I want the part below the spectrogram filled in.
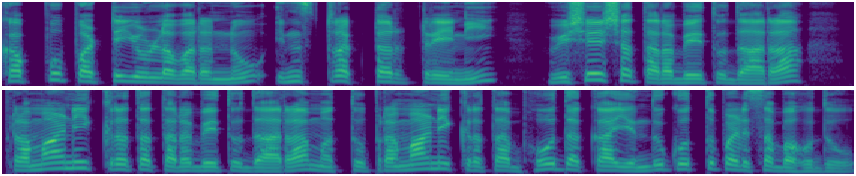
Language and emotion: Kannada, neutral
